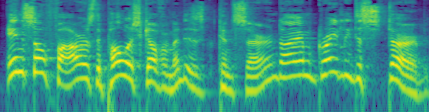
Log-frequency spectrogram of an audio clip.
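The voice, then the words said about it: Put-on 1920s American aristocrat accent. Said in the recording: “my 1920s American aristocrat accent. F. Scott Fitzgerald accent with a bit of Markham thrown in”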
